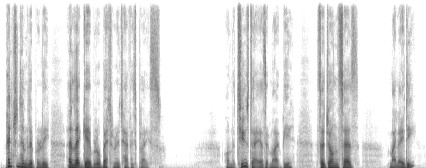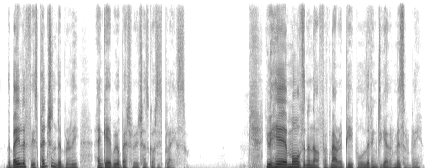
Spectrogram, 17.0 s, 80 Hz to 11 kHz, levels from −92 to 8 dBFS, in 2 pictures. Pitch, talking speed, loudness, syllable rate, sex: 120 Hz, 160 wpm, -21 LUFS, 6.3 syllables/s, male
